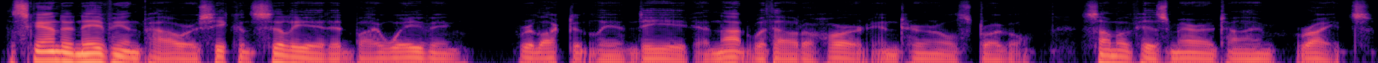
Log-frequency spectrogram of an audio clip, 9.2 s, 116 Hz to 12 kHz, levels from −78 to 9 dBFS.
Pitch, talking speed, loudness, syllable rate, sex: 85 Hz, 135 wpm, -21 LUFS, 4.8 syllables/s, male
